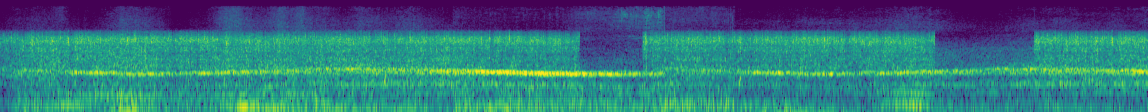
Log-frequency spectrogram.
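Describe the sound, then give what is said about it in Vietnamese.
Night-time road traffic noise, a continuous droning rumble of engines with a steady mid-pitched hum that swells and eases slightly, holding an even loudness throughout with no voices. “âm vang xe cộ ồn ào trên đường lộ, trong đêm tối đầy lạnh lẽo”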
